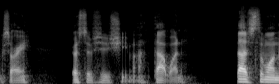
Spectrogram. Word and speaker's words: Tsushima: Rest of Tsushima.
